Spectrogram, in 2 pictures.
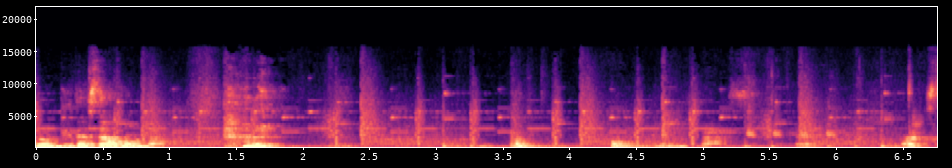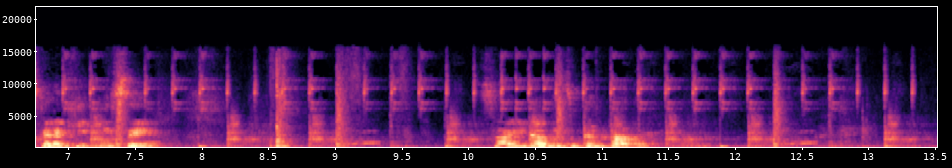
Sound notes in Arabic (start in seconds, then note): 1.2 يضحك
